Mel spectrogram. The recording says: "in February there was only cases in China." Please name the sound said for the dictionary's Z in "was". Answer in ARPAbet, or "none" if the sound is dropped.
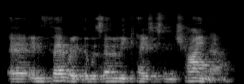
Z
